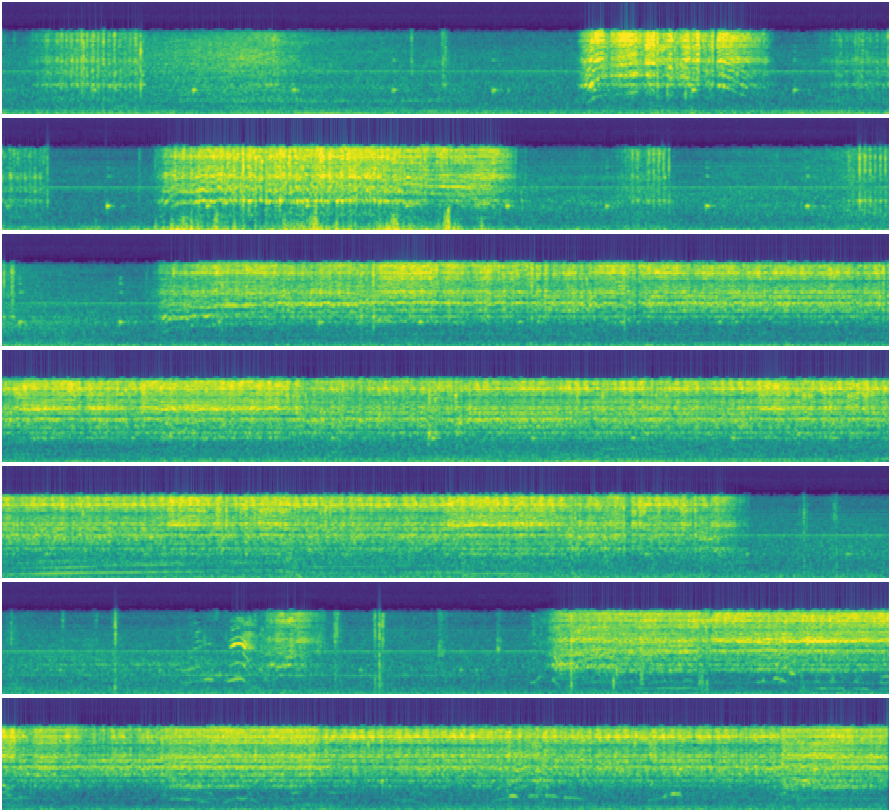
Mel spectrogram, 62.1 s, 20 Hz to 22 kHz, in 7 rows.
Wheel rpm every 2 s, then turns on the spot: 40, 10, 10, 130, 10, 80, 140, 20, 10, 20, 110, 120, 110, 110, 110, 120, 110, 120, 110, 110, 110, 60, 0, 10, 10, 100, 110, 120, 120, 110, 110.
0-2 8-10 14-16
